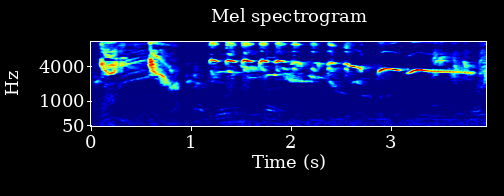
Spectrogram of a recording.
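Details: Oriental magpie-robin (kacer) in loud, vigorous 'ngebyak gacor' rough-material song: harsh buzzy bursts, then bright whistled notes and a long level whistle sliding slightly downward near the end.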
